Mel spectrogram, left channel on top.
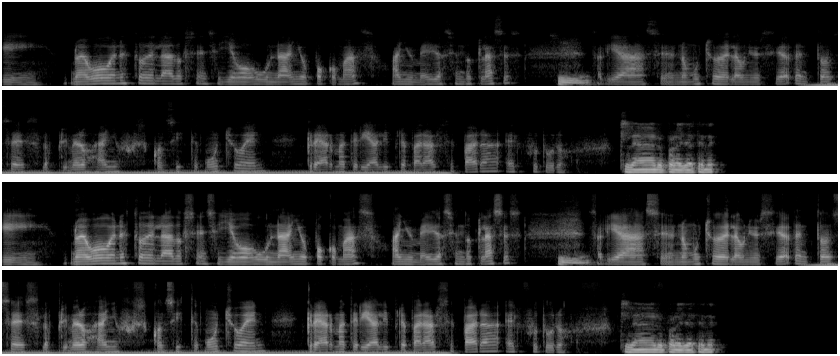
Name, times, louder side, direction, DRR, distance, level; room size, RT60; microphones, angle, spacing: voice 1, 0.0-14.4, right 6 dB, 65° right, 0.5 m, -33 dB
voice 2, 5.5-5.9 14.5-15.5, left 1 dB, 30° left, 0.8 m, -27 dB
Growling, 8.0-12.9, equal, ahead, 1.7 m, -38 dB
5.7 x 4.6 x 5.1 m
head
